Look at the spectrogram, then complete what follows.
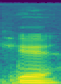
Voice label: "yue0", pinyin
